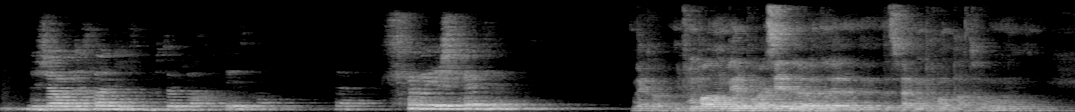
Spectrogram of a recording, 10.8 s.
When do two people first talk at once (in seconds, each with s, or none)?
none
